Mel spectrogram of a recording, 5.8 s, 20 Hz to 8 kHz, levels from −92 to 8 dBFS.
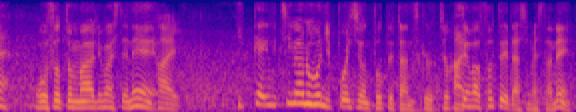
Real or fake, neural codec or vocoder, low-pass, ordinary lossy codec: fake; codec, 16 kHz, 2 kbps, X-Codec, HuBERT features, trained on balanced general audio; 7.2 kHz; none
